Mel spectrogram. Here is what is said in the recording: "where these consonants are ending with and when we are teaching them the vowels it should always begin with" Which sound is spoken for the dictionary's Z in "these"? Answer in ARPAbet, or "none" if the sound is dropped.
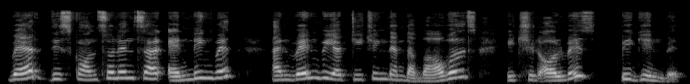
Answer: S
